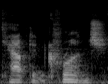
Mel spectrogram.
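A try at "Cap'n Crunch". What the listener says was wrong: you don't pronounce the tea there's no tea in it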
